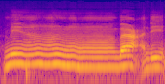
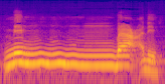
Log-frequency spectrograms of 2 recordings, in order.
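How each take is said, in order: First: The lips stay slightly apart during the m. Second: The lips close firmly with pressure on the m. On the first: The speaker calls it wrong. "bibir saya tak rapat" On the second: The speaker calls it right. "bibir saya rapat dan tekan"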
